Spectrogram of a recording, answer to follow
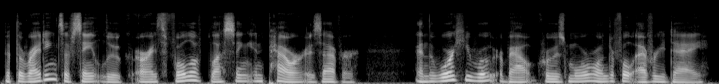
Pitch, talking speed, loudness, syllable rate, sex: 135 Hz, 215 wpm, -18 LUFS, 5.7 syllables/s, male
